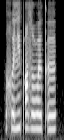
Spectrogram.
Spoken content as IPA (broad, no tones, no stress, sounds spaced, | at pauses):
χʷ a lʲ ɨ pʼ a zˤ y w ɵ kʼ ɵ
